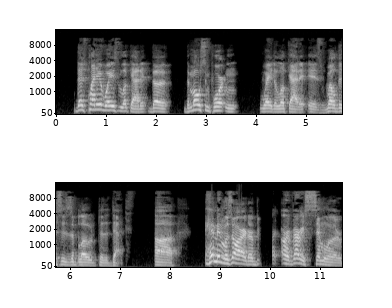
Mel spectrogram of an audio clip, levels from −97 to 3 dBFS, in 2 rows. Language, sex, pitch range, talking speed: English, male, 125-170 Hz, 180 wpm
